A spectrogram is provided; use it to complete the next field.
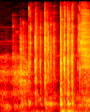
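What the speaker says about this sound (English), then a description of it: "typing out the numbers that I jot down" Numbers typed on a computer keyboard, a quick run of close, sharp key clicks in irregular bursts with short gaps, no speech over them.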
